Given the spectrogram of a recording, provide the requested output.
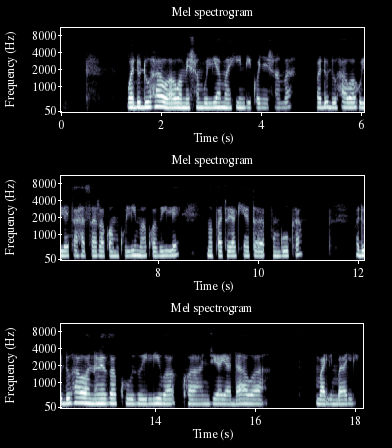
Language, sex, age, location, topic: Swahili, female, 18-24, Nakuru, health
